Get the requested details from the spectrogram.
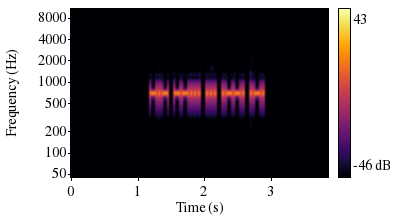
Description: Morse code, heard as a keyed tone, about 40 wpm, 700 Hz. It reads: K7SPR
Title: USA Call Signs - 5 Characters - 3x Character Spacing - 40wpm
